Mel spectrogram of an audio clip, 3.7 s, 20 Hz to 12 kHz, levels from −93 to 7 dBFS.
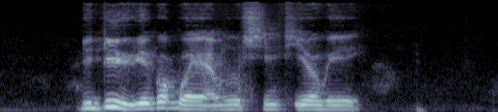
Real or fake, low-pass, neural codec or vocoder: fake; 10.8 kHz; codec, 24 kHz, 1 kbps, SNAC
